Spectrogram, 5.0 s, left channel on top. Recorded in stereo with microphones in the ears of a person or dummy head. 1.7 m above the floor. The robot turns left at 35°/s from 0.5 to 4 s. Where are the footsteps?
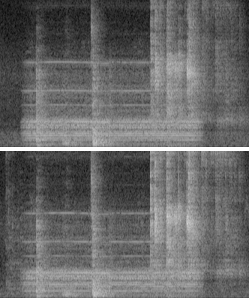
25° left (ahead or behind), 1.9 m; by 2.0 s 20° right (ahead or behind), 2 m.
